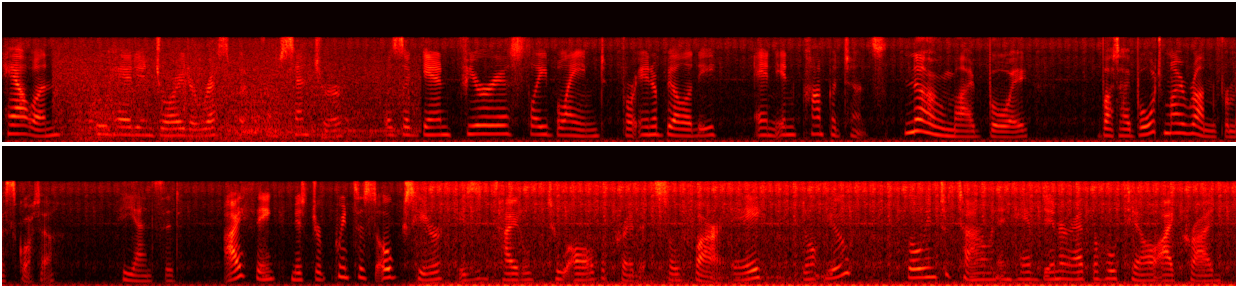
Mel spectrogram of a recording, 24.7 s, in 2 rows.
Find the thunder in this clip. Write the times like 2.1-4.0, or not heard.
0.5-4.2, 18.6-20.5.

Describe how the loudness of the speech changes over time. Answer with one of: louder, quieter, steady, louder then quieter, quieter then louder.
steady.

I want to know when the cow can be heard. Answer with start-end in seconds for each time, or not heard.
not heard.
